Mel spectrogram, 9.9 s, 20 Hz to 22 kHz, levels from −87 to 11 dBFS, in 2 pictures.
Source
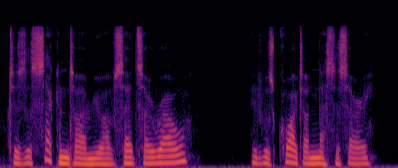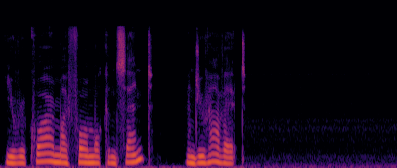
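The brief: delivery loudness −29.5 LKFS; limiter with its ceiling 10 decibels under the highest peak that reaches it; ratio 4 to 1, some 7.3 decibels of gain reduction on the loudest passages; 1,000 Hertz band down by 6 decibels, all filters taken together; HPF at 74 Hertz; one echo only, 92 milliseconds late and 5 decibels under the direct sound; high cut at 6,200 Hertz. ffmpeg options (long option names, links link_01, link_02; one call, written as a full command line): ffmpeg -i in.wav -af "highpass=74,lowpass=6200,equalizer=frequency=1000:width_type=o:gain=-9,acompressor=threshold=-31dB:ratio=4,alimiter=level_in=6.5dB:limit=-24dB:level=0:latency=1,volume=-6.5dB,aecho=1:1:92:0.562,volume=9dB" out.wav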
